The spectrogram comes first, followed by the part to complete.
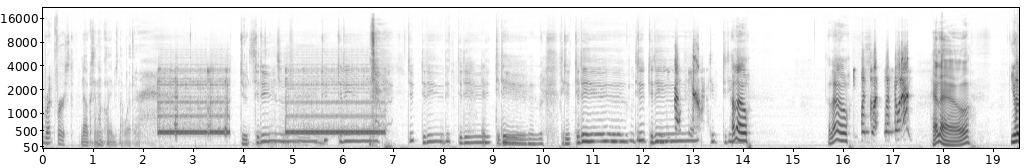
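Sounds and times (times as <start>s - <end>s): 
speech: 0.0s - 2.4s, 4.0s - 14.2s, 15.7s - 16.8s, 17.8s - 18.6s, 19.4s - 19.5s
ringback tones of an outgoing phone call: 2.3s - 3.8s, 4.8s - 6.9s
voice talking over the phone line: 2.3s - 3.8s, 4.6s - 6.9s, 12.5s - 14.1s, 15.8s - 17.4s.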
